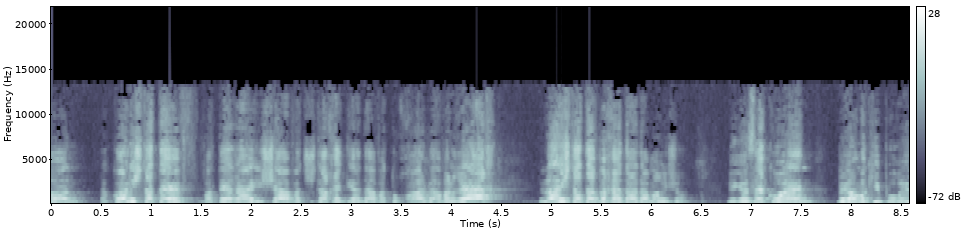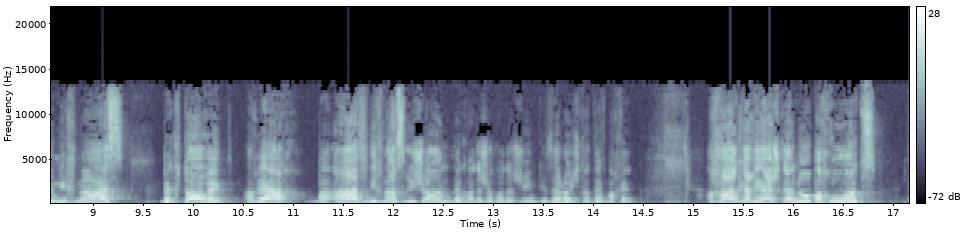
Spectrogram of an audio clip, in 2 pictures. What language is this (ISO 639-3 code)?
heb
